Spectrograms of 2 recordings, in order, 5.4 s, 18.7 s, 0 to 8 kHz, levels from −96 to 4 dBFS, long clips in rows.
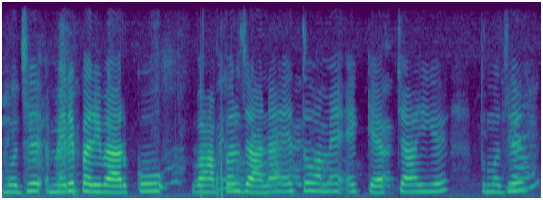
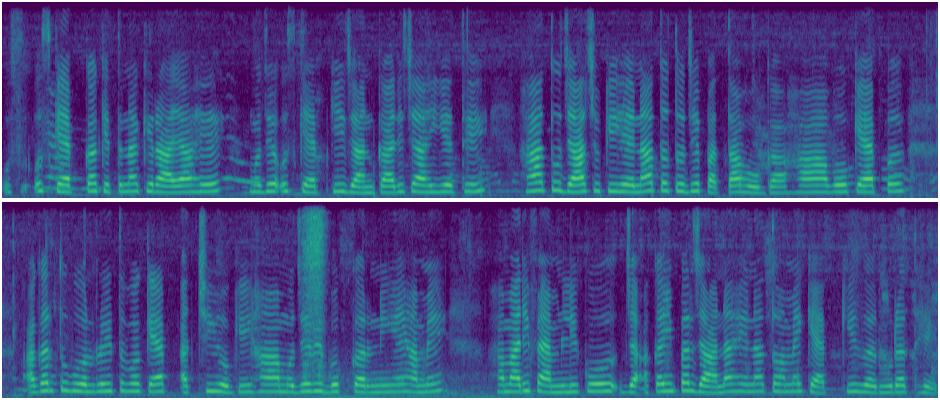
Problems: constant background noise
